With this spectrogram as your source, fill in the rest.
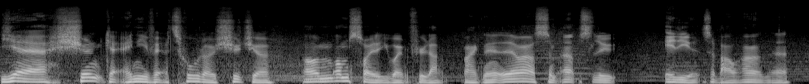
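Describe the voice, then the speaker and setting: Amid noticeable background noise, a man with an English accent speaks at a moderate pace and a fairly low pitch, with ordinary pitch variation and very even loudness. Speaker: sim racing streamer and commentator. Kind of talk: live stream chat with commentary. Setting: live stream. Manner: casual, chatty.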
